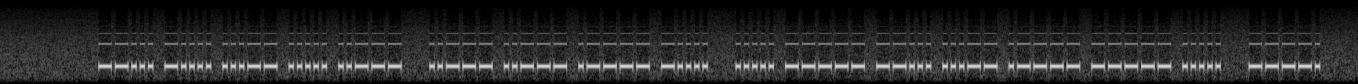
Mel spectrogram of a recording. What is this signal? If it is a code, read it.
Morse code, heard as a keyed tone, machine-sent, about 29 wpm, 850 Hz. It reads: 76352 2216 5073105 9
